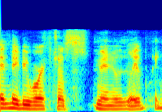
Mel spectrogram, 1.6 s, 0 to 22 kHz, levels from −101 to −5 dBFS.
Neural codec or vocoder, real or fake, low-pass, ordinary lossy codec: codec, 44.1 kHz, 2.6 kbps, SNAC; fake; 7.2 kHz; AAC, 48 kbps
